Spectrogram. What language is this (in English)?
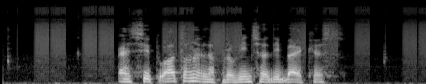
Italian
